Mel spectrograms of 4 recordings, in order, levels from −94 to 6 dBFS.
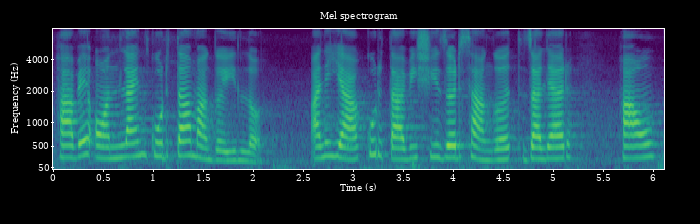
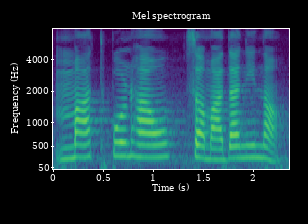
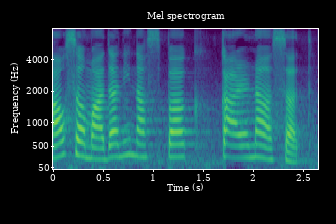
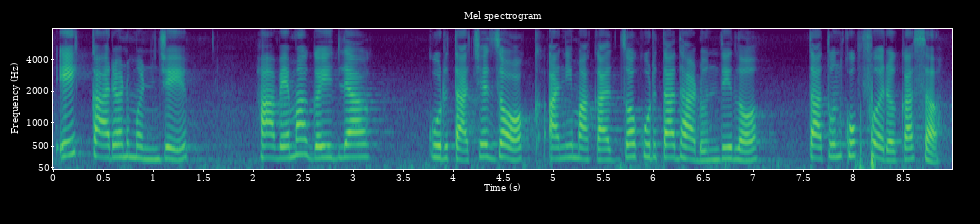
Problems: constant background noise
